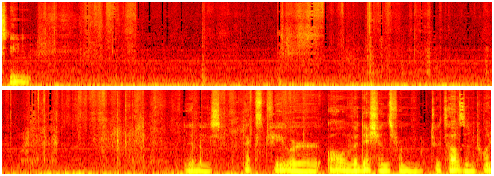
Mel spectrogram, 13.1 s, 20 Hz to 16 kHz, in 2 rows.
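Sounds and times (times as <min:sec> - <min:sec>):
faint steady hum: 0:00.0 - 0:13.0
paper and book covers rustling: 0:00.5 - 0:01.8, 0:03.7 - 0:10.8.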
